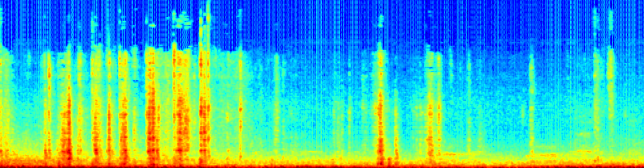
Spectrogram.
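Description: Small clicks and scrapes of a metal screw being started by hand into a freshly installed rivet nut in a Jeep Wrangler door panel, over a steady low hum.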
